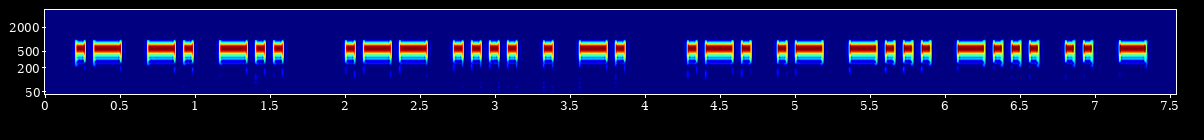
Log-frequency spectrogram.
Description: Morse code, heard as a keyed tone, about 20 wpm, 600 Hz. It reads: AND WHEN RABBIT
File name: cw-books / winnie-the-pooh / winnie-20wpm-page-0062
